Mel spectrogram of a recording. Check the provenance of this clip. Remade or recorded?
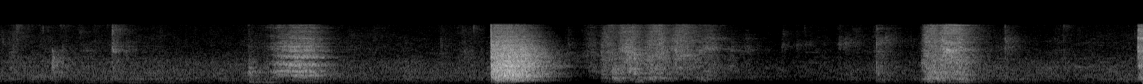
remade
